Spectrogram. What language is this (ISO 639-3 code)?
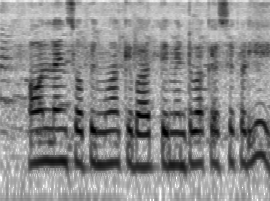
mag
